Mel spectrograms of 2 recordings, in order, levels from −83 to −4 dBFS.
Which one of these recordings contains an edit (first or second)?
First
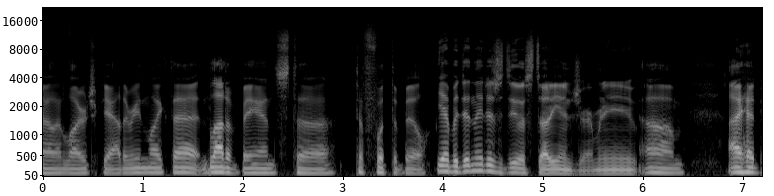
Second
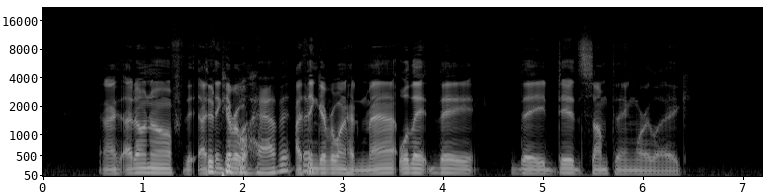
first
